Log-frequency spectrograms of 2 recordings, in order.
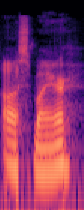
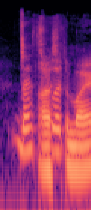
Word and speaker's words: Ostermeyer: We had Travis Osmeyer. Is that how you pronounce it? Ostermeyer.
